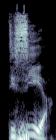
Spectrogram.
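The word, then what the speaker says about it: θυσία: Esta palabra griega que se pronuncia tisía.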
